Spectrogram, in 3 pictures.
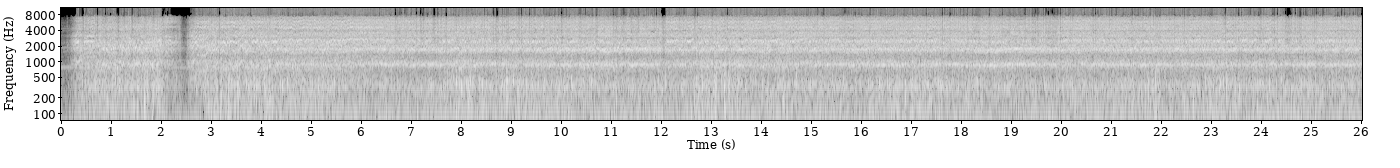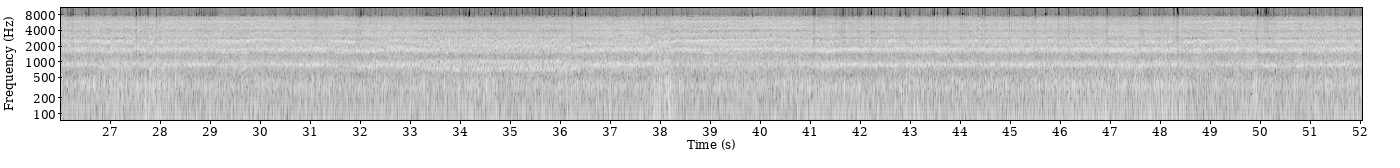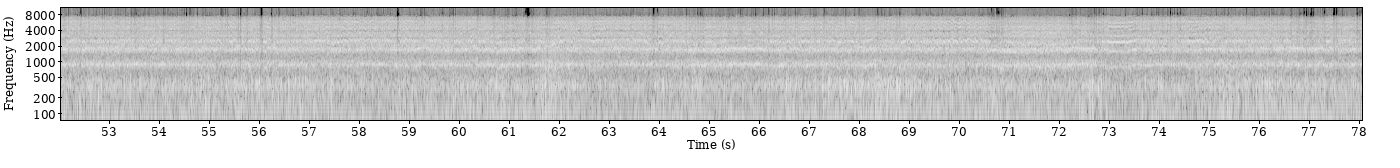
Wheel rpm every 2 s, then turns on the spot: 160, 150, 220, 230, 230, 230, 230, 230, 230, 230, 230, 230, 230, 230, 230, 230, 180, 160, 210, 220, 230, 230, 240, 230, 220, 230, 230, 230, 230, 240, 230, 230, 230, 230, 220, 210, 220, 230, 230.
none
